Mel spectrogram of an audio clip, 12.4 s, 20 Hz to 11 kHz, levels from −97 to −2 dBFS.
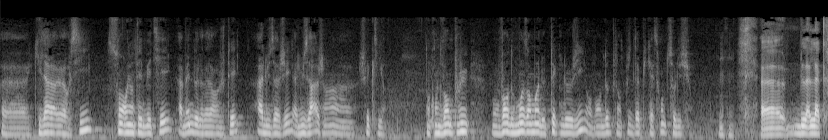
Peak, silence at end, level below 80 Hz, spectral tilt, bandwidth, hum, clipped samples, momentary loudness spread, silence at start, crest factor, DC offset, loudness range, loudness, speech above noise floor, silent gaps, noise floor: -6 dBFS; 0 s; -48 dBFS; -7.5 dB/octave; 7.8 kHz; none; under 0.1%; 14 LU; 0 s; 18 dB; under 0.1%; 5 LU; -24 LUFS; 20 dB; none; -44 dBFS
